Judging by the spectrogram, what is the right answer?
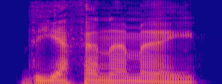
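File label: "fnma", British English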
